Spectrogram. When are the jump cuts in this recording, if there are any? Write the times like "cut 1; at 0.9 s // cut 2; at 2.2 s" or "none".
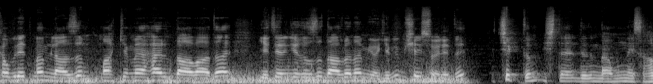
cut 1; at 4.8 s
